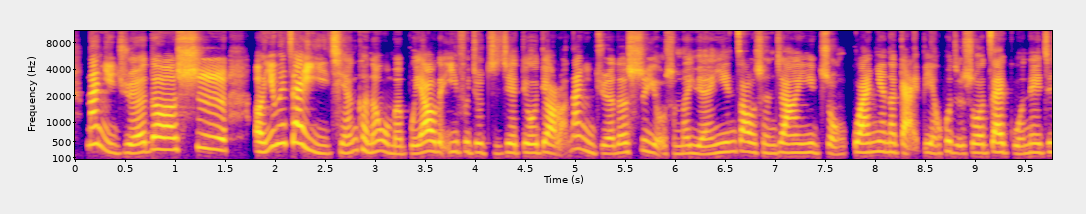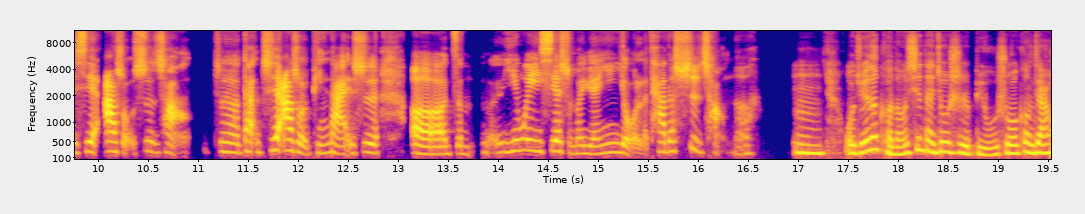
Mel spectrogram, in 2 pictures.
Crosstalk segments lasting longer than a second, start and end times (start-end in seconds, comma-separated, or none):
none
